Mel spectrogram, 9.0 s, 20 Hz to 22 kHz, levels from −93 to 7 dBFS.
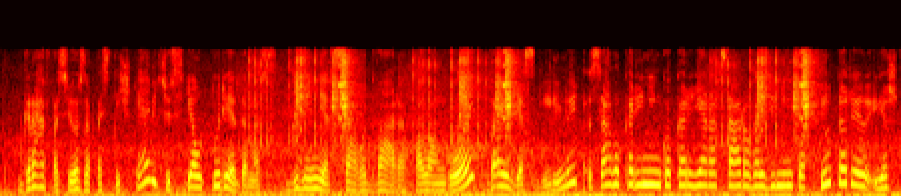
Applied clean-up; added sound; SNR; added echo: none; Bird vocalization, bird call, bird song; 8 dB; none.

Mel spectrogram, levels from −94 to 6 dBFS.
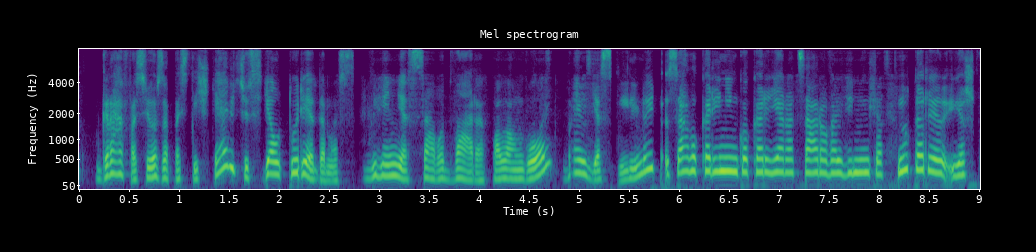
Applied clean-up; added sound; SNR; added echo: neural mask model DeepFilterNet 3.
